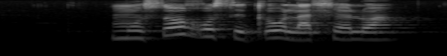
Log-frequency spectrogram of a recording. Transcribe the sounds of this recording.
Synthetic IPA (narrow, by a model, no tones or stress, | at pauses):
mʊsɔɣʊsɪt͡ɬʼɔlaɬʰɛːlwa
